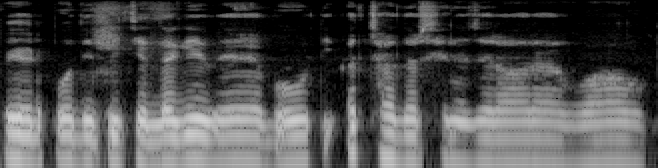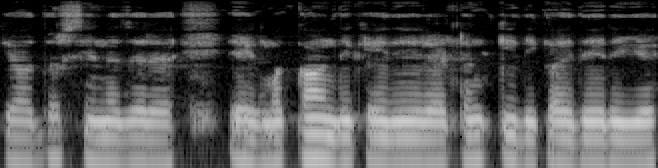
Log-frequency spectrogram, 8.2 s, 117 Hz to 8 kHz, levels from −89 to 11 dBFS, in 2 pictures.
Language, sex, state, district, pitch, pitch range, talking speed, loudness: Hindi, male, Rajasthan, Bikaner, 125 Hz, 125-130 Hz, 220 wpm, -19 LUFS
